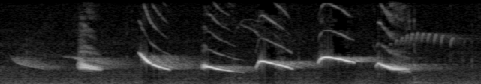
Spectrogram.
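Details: Morning song of a green-winged saltator. A soft lead-in note is followed by six loud, clear whistles, mostly down-slurred with one rising, delivered at an even pace over about two seconds.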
